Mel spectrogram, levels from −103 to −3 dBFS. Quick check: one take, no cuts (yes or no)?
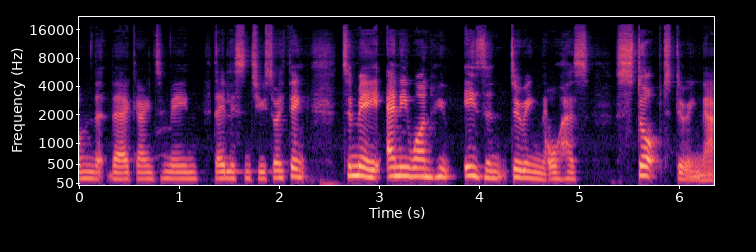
no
